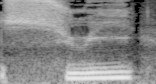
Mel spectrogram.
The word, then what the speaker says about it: suis: to pronunciations, okay, so first one, suis, as you've been noticing, you don't pronounce the final S, okay, and for tu,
